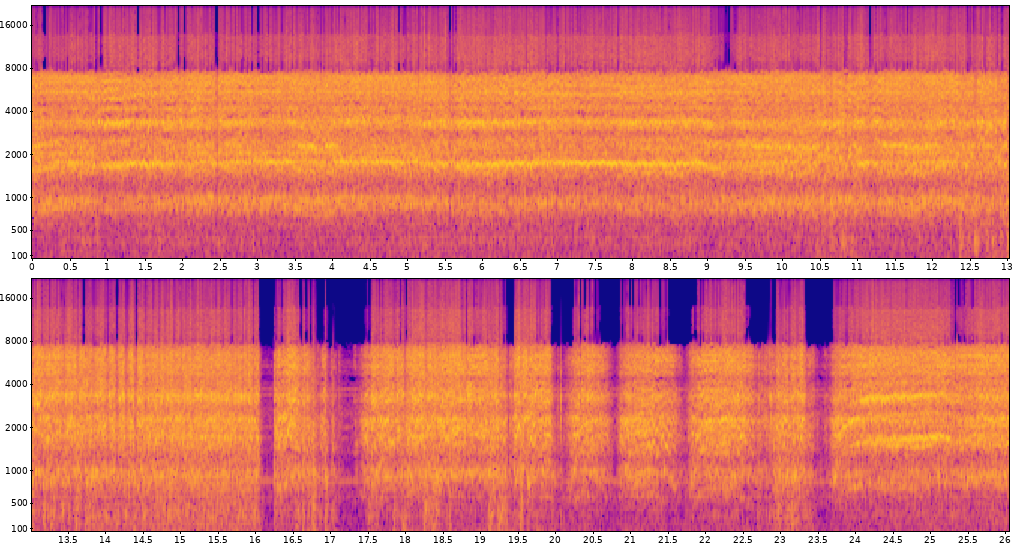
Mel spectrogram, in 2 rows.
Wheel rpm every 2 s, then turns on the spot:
180, 220, 220, 220, 220, 220, 210, 160, 100, 180, 90, 100, 190.
none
